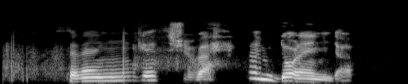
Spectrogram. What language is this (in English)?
Kabyle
